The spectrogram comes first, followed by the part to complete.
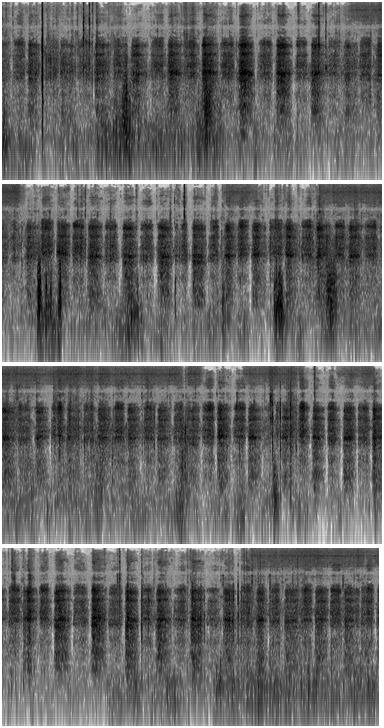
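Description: Mountain bike rattling and clattering as it is ridden fast down a rough dirt trail, with occasional louder thumps, and the rider breathing hard.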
